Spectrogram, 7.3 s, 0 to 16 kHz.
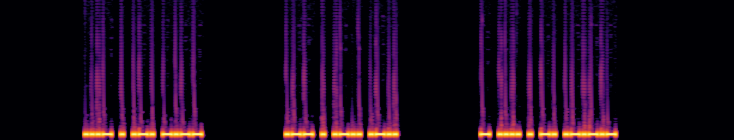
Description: Morse code, heard as a keyed tone, about 40 wpm, 700 Hz. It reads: VERY WELL THEN.
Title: 4x Word-Spacing - Sentences from Top 200 Words - 40wpm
